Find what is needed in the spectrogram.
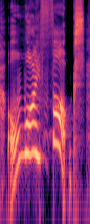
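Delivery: very high, mock-surprised mouse; exaggerated storybook hello; mouse's greeting. A narrator's reading. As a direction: greet him in a high, piping voice.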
